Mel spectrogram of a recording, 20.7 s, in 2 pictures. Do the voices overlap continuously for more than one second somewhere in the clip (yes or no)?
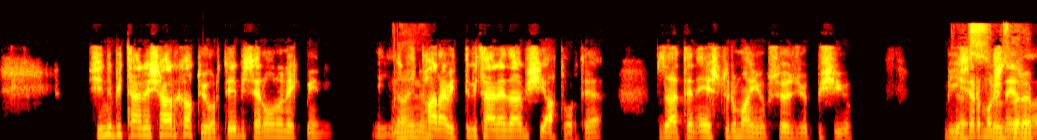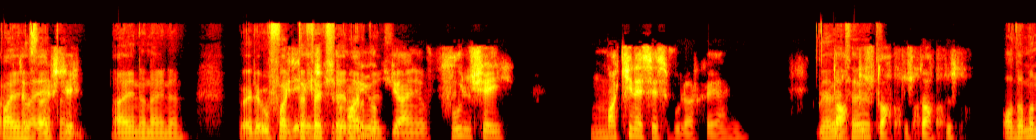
yes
